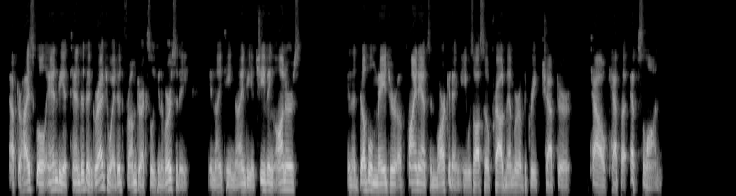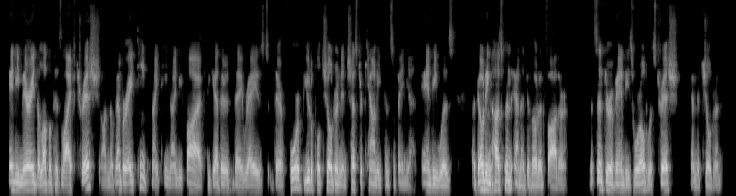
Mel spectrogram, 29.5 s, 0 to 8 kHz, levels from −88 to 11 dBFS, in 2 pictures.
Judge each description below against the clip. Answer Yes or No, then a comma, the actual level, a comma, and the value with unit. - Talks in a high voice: No, low, 105 Hz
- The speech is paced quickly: No, average, 155 wpm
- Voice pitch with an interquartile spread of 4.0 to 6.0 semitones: No, average, 3.6 semitones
